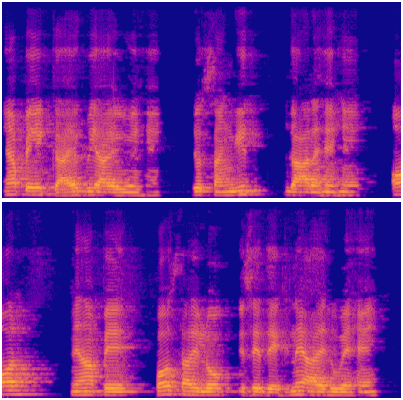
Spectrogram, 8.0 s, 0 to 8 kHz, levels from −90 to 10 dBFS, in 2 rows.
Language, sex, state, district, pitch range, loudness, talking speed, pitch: Hindi, male, Bihar, Saran, 130-150 Hz, -15 LUFS, 180 wpm, 140 Hz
